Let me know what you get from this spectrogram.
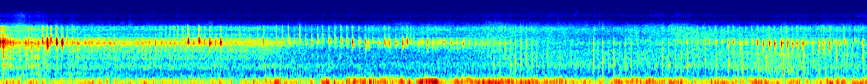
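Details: Two pipistrelle bats, thought to be soprano pipistrelles, echolocate at night through an auto-tuning bat detector: rapid dry clicks and ticks, with bursts speeding up and slowing.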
